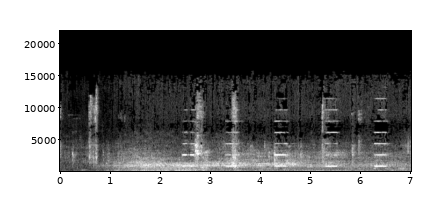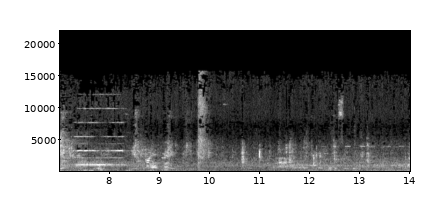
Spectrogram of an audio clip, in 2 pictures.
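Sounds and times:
steady background noise: 0.0 - 14.0
short beeps: 2.4 - 3.7, 4.3 - 4.7, 5.3 - 5.7, 6.3 - 8.6.

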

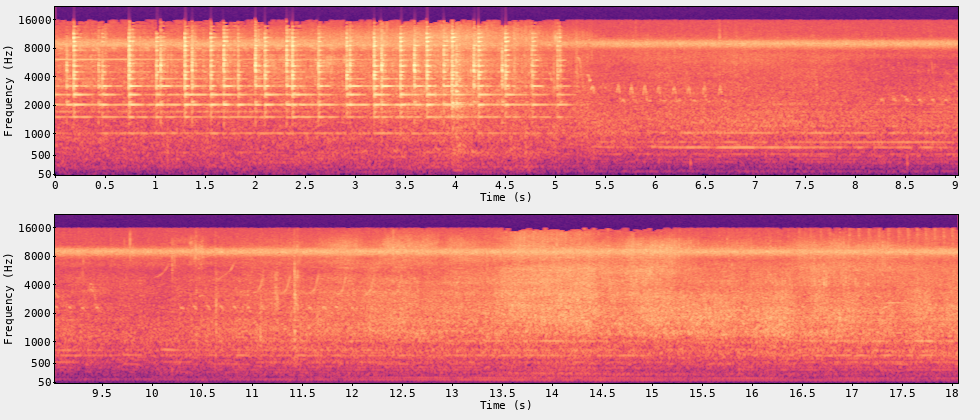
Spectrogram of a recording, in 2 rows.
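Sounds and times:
railroad crossing bell ringing: 0.0 - 9.1
truck driving across tracks: 0.0 - 18.0.

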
